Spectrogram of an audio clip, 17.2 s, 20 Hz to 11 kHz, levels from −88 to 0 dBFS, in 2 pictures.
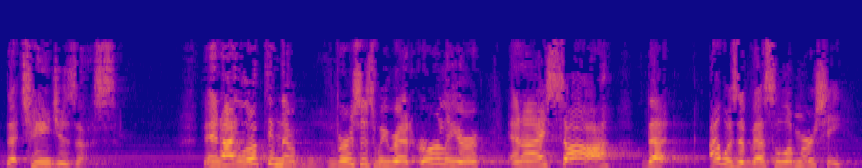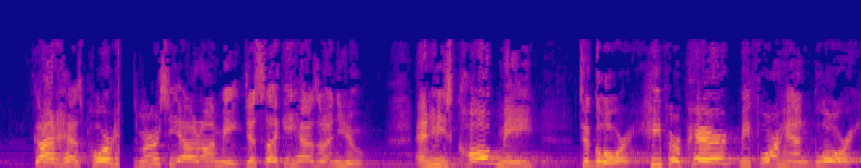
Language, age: English, 60-79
